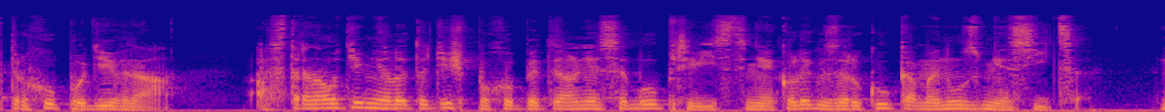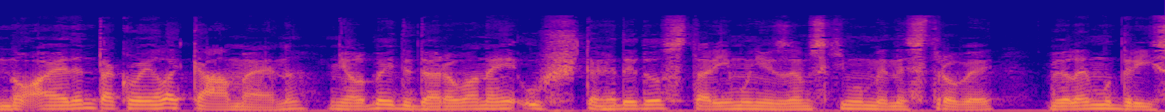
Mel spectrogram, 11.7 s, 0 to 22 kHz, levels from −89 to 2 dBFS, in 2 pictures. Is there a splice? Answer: no; 0 cuts

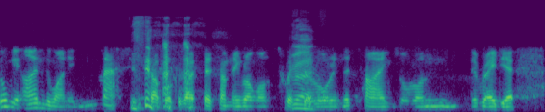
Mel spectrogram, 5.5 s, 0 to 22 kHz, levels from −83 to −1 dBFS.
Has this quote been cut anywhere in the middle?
no; 0 cuts

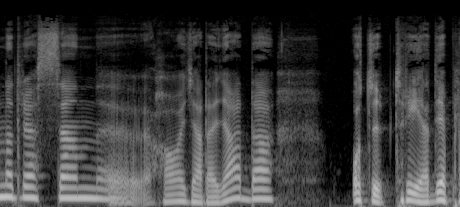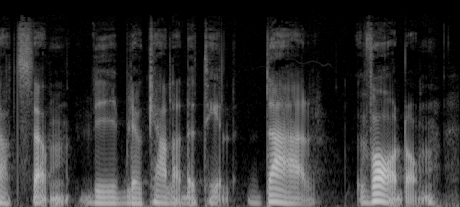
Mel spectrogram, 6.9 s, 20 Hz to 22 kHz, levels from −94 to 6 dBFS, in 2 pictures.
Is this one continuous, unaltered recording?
no; 1 cut; at 4.0 s

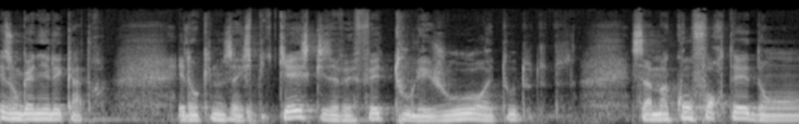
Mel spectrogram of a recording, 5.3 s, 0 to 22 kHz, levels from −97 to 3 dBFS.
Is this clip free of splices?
yes; 0 cuts

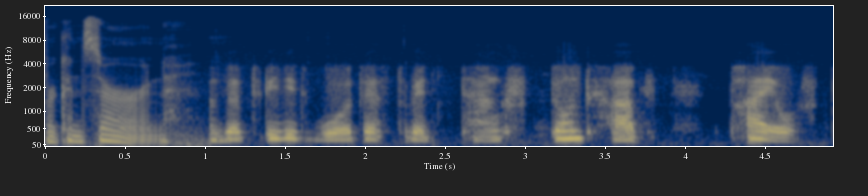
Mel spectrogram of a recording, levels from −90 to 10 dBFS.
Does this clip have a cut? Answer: yes; 1 cut; at 1.0 s

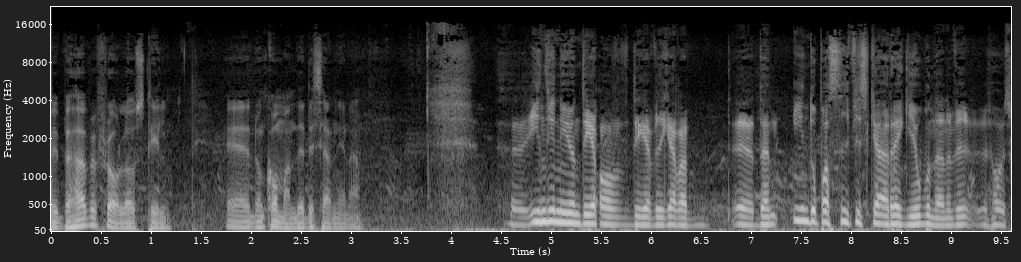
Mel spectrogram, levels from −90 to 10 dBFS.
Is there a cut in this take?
yes; 1 cut; at 5.4 s

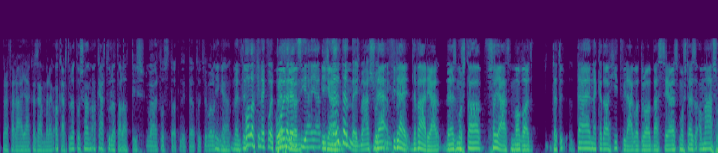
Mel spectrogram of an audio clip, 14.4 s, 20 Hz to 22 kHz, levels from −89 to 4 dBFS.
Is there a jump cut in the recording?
yes; 3 cuts; at 2.9 s, 4.6 s, 6.4 s

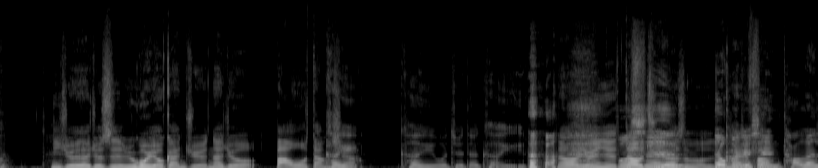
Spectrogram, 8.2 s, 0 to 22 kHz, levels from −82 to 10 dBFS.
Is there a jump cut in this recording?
yes; 2 cuts; at 5.3 s, 7.1 s

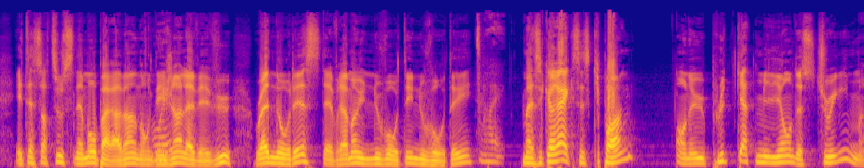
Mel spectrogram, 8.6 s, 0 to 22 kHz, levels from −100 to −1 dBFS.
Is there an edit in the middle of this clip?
yes; 2 cuts; at 5.0 s, 6.8 s

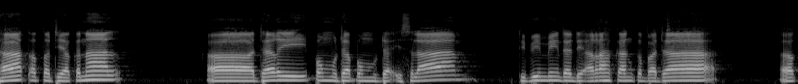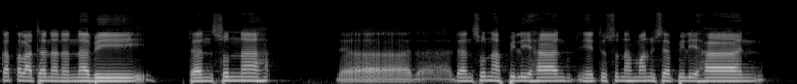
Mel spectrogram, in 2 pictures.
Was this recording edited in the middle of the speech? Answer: no; 0 cuts

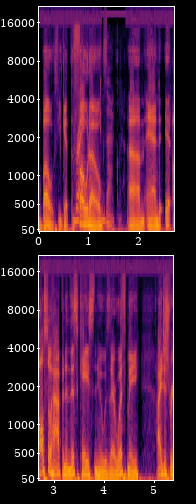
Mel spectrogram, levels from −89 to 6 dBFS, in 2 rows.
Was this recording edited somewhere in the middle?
yes; 2 cuts; at 1.7 s, 3.8 s

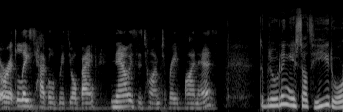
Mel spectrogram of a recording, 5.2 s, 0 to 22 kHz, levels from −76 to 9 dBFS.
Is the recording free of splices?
no; 1 cut; at 3.8 s

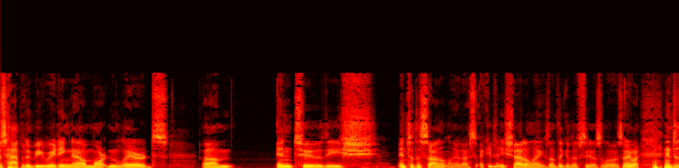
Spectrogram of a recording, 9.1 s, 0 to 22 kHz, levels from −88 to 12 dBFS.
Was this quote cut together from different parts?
no; 0 cuts

